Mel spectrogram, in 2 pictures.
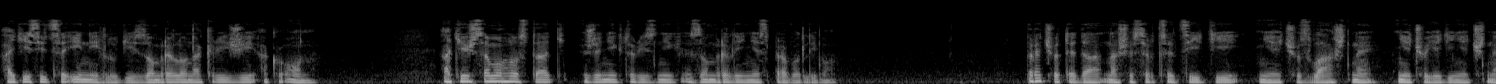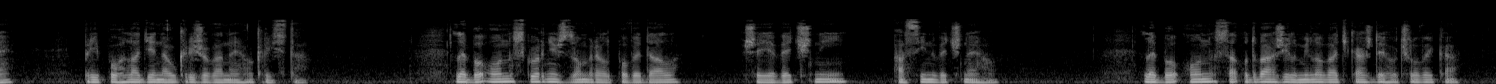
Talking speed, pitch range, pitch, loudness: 105 wpm, 100-120 Hz, 110 Hz, -29 LUFS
